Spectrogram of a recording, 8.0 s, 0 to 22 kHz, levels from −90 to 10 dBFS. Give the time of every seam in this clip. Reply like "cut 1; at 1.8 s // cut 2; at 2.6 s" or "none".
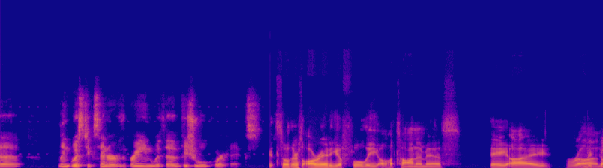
cut 1; at 3.6 s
